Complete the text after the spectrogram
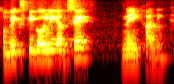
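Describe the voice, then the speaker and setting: A man's voice: a little high, very animated, moderate pace. A male teacher lecturing a class, asking the pupils questions and giving advice.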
